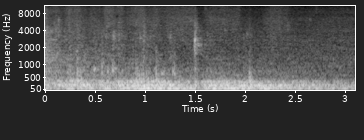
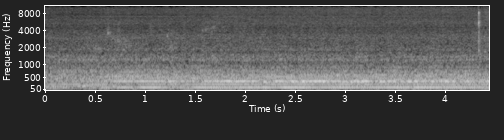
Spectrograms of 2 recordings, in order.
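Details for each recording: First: GE washer GTW460ASJ6WW in spin: heavy, steady low roar from failed gearcase bearings, with leaking seal and mode shift code 5; gearcase replacement needed. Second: GE washer GTW460ASJ6WW in spin after gearcase replacement (previously roaring in spin with mode shift code 5 and a leaking seal): steady, even motor hum building smoothly into spin, no roar or grinding; normal spin.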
